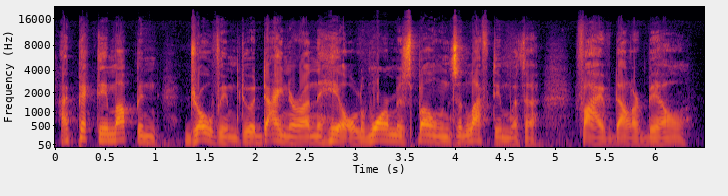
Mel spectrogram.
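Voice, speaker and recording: A man's voice: lowish voice, darkish tone. Older American man reciting verse. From United States. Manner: measured, reflective storytelling. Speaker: storyteller and poet. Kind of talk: reciting a rhyming narrative poem.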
